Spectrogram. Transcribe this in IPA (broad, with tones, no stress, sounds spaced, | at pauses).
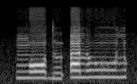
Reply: ŋ ɔː˦ d ɯ˨˦ ʔ a˦ l ɦ oː˦ l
